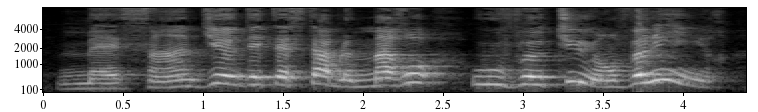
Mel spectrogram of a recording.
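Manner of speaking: building to a loud furious shout; exasperated. Acted. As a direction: lose your temper completely. Vaunois exasperated by Lapierre. (colère qui monte jusqu'au cri)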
